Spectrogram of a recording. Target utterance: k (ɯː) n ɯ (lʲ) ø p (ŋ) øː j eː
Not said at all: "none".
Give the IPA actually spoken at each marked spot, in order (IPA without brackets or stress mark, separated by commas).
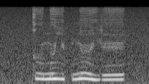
ɯː, lʲ, n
